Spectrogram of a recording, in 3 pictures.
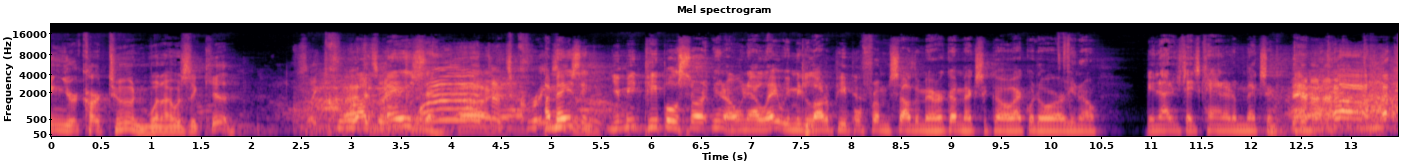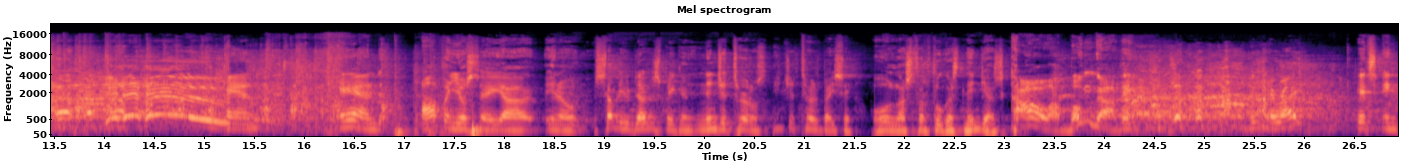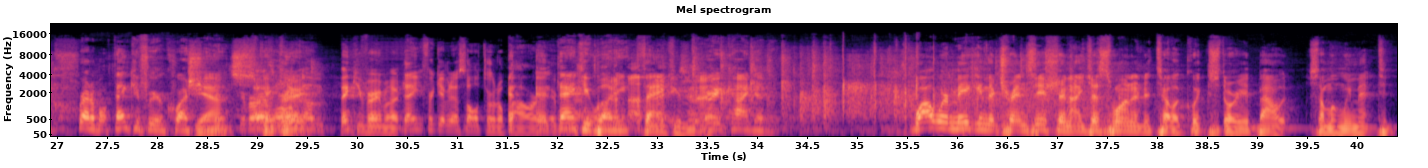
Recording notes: Panel from #RI #ComicCon this year, filmed on November 5th, 2023. This is our #TeenageMutantNinjaTurtles panel from #RI #ComicCon this year.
